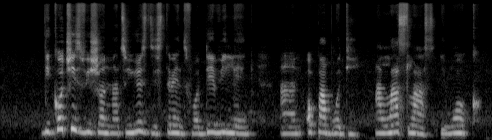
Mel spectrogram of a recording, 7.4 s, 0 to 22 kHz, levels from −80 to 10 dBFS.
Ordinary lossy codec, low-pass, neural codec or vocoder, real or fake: none; none; autoencoder, 48 kHz, 128 numbers a frame, DAC-VAE, trained on Japanese speech; fake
